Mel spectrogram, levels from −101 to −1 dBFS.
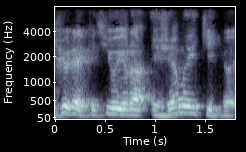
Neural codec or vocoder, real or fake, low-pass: none; real; 7.2 kHz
